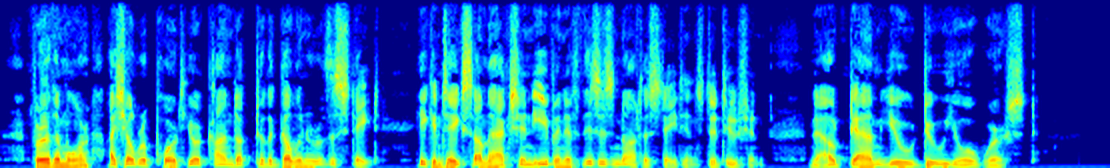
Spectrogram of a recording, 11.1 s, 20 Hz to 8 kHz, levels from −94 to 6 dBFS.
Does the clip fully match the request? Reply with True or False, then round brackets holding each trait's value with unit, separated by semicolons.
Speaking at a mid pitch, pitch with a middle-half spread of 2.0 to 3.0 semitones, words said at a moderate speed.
False (115 Hz; 2.7 semitones; 170 wpm)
